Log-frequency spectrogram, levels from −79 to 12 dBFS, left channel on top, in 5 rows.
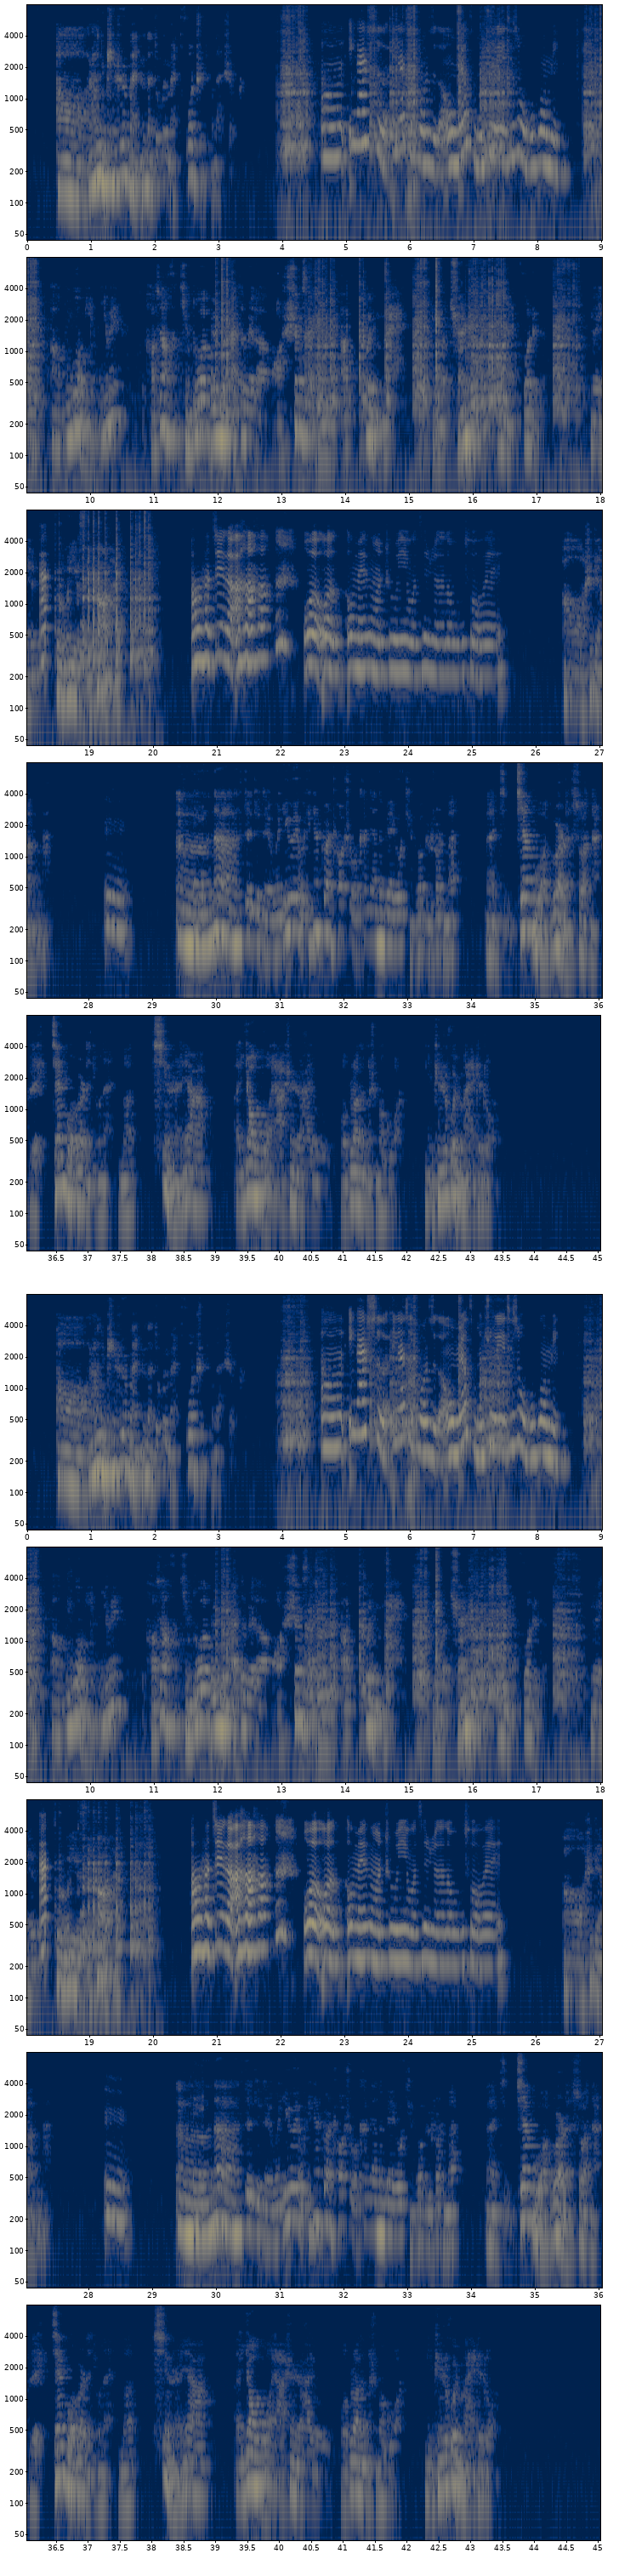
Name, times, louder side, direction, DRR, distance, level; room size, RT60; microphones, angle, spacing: voice 1, 0.5-3.2 9.4-10.5 10.9-15.0 15.3-17.1 17.8-19.9 26.4-27.4 29.4-33.8 34.2-37.7 38.0-38.9 39.3-41.9 42.3-43.4, equal, 40° left, 2.7 m, -37 dB
sound 1, 3.9-8.2 8.7-10.2 10.5-17.8 18.4-20.1, left 2 dB, 60° left, 1.2 m, -40 dB
voice 2, 4.6-8.5 18.2-18.3 20.6-25.5 28.2-28.7 29.6-29.8, right 3 dB, 30° right, 0.4 m, -31 dB
6.8 x 3.0 x 2.5 m
head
